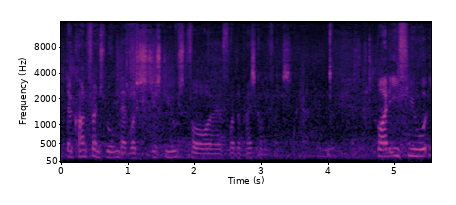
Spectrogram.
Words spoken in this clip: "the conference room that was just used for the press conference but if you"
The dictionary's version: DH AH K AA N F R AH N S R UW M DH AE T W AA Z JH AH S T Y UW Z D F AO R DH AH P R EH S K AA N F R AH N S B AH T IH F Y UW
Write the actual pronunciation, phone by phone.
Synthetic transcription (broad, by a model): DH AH K AA N F R AH N S R UW M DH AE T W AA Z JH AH S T Y UW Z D F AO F DH AH P R EH S K AA N F R AH N S B AH T IH F Y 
